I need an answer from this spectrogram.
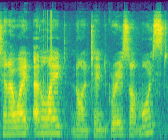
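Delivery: ordinary talk, nothing marked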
